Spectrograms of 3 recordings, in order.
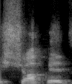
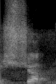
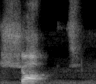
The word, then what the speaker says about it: shocked: is like this right it's as if it's like this s-h-o-c-k-t like that shocked shocked see that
